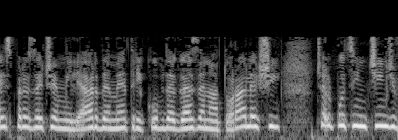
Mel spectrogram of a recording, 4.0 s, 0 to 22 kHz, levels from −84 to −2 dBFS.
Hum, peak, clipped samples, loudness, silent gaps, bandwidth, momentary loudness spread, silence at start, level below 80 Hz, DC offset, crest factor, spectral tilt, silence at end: none; -6 dBFS; under 0.1%; -18 LUFS; none; 8.8 kHz; 5 LU; 0 s; -52 dBFS; under 0.1%; 12 dB; -4 dB/octave; 0 s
